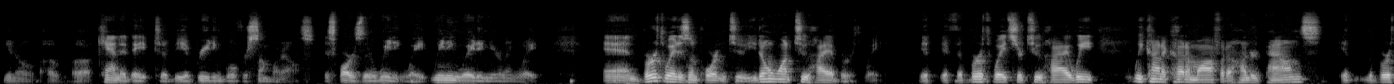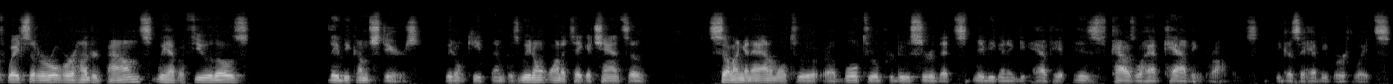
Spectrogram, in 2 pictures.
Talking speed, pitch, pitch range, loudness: 245 wpm, 100 Hz, 90-110 Hz, -24 LUFS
